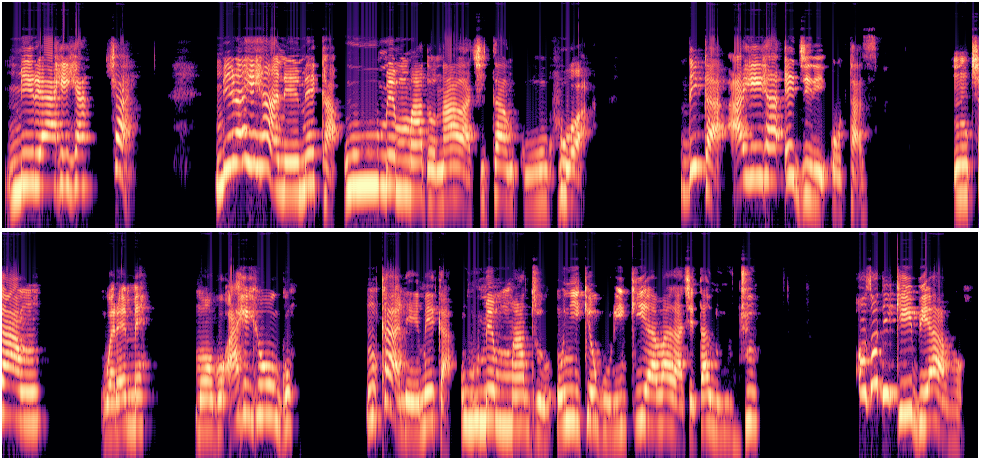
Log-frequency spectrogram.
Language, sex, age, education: Igbo, female, 30-45, tertiary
